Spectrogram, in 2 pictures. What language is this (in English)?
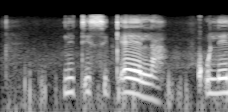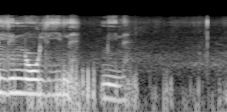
Swati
